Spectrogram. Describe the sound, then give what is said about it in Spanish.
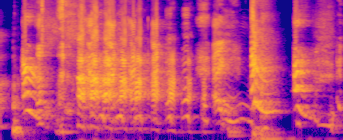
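A woman vocally imitates a dog, letting out a string of rapid, yappy barks, with laughter-like breaths mixed in between the bursts. “Me ladré a mí misma.”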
